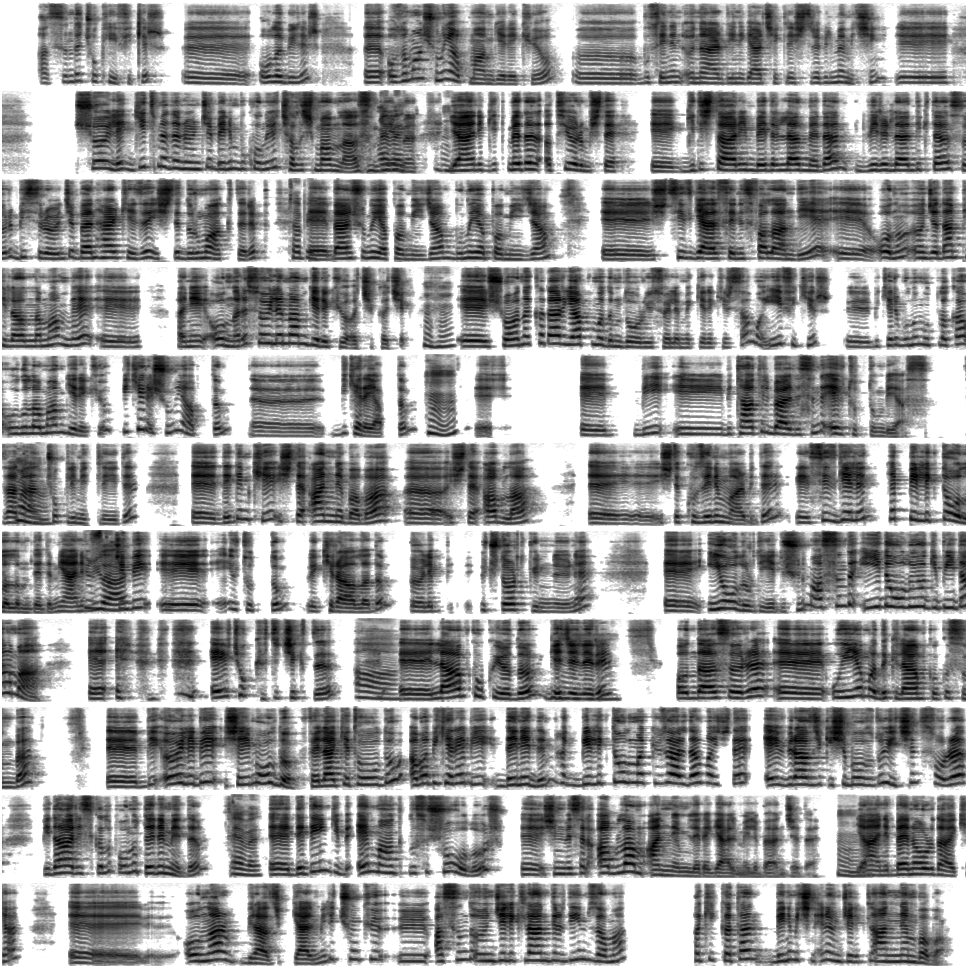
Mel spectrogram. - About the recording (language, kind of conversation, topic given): Turkish, advice, Tatillerde farklı beklentiler yüzünden yaşanan çatışmaları nasıl çözebiliriz?
- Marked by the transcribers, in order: chuckle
